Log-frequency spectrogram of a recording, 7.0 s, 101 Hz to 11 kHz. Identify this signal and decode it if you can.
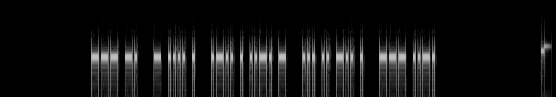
Morse code, heard as a keyed tone, about 40 wpm, 700 Hz. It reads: ON THE LEFT SIDE OF
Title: Sets of 5 Words Encore2 40wpm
